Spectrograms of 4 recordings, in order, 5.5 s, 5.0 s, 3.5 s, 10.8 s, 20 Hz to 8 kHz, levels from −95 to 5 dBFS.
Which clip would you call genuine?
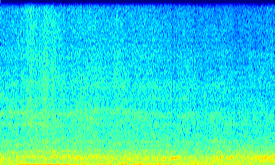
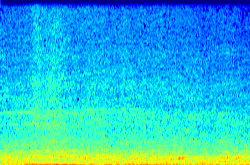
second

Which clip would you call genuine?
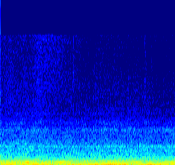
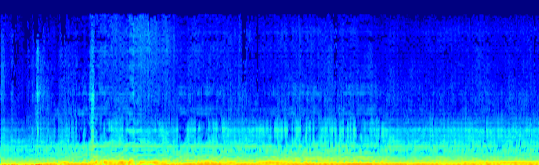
first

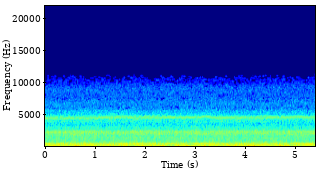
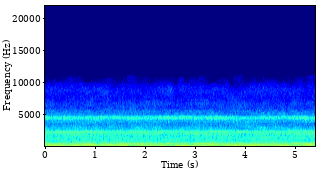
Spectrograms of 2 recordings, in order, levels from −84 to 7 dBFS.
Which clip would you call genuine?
first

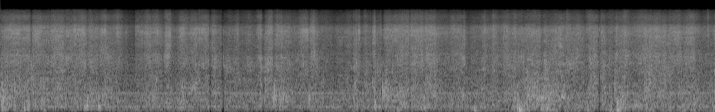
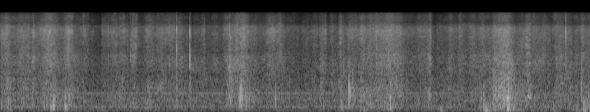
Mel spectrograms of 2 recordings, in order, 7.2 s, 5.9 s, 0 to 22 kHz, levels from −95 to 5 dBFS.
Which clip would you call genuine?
second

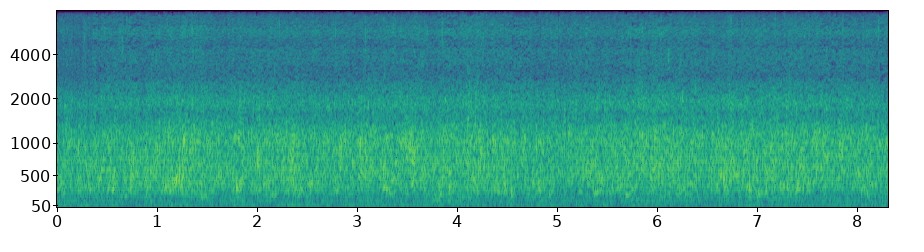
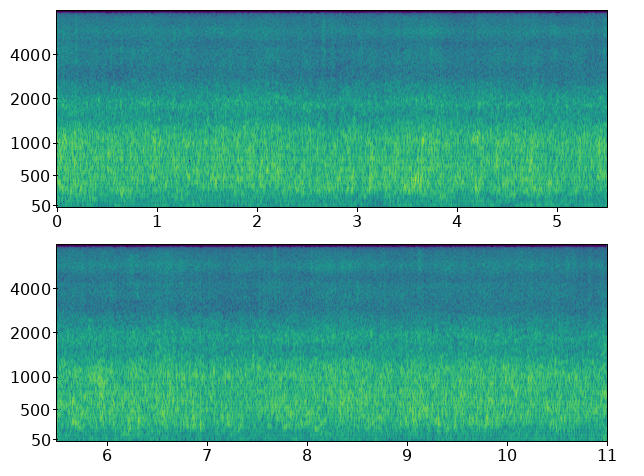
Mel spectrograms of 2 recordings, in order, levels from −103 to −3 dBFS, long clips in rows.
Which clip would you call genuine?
first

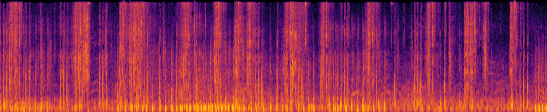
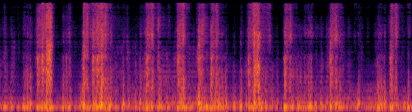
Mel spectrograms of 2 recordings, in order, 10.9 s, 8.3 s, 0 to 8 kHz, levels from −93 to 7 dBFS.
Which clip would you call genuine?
first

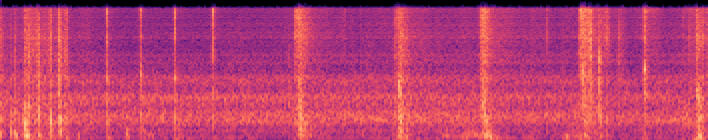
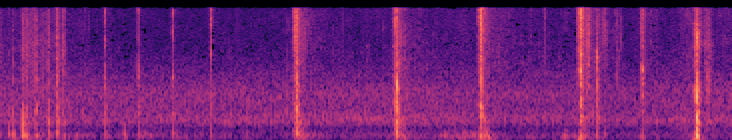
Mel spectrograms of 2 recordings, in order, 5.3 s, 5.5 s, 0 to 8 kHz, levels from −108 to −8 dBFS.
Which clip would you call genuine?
second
